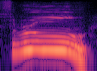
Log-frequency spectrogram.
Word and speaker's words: through: So 这个单词是 the world through. 这个是长双后 like moon.我鼓励你写下来 moon 在上面 so you know through and moon have that oo sound.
